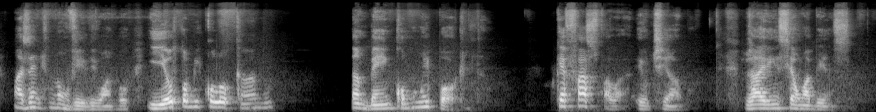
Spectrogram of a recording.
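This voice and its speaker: The speaker's lively intonation, fairly quick pace and somewhat breathy voice are broken up by long, frequent pauses. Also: man, fairly high pitch for a man. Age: 60s. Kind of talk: casual conversation.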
